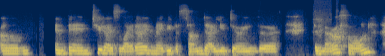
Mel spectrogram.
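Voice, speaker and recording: A woman speaks with an Australian accent at a fairly low pitch. Her pace is moderate and her intonation fairly even. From Australia (Sydney). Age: 40s. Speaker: ultra endurance runner and running coach. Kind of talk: casual interview chat.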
